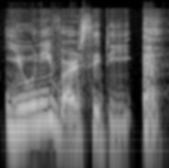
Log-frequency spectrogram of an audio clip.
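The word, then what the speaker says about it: university: সো ইউ ইউনিভার্সিটি হ্যাঁ Yuta you এর মতোই উচ্চারণ হচ্ছে সো দ্যাট ইজ হই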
